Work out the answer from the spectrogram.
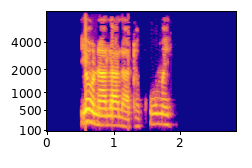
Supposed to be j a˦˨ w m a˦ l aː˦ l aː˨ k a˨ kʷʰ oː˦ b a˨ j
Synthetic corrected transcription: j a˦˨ w n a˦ l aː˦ l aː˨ t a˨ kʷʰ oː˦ m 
